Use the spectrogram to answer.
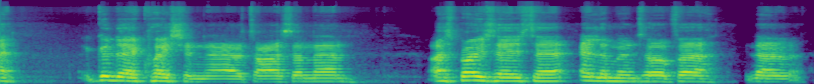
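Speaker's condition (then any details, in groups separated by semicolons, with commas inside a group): Motor neurone disease; slow, slurred speech, early sign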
